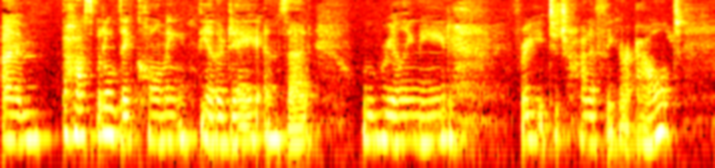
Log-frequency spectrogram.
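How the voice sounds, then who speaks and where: At a fairly slow pace, a woman with a medium pitch and a dark, mellow, somewhat breathy tone speaks in a monotone, flat intonation. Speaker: vlogger. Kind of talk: casual vlog update. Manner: hesitant, many fillers.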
